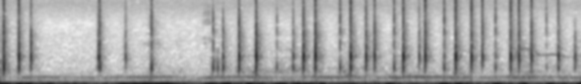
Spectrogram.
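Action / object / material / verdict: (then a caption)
tap / smartphone, glass and metal / glass / none. An iPhone, glass and metal, is tapped rapidly with long nails, producing a quick run of crisp, bright clicks that ring only briefly. A steady low hum sits underneath the whole time.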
